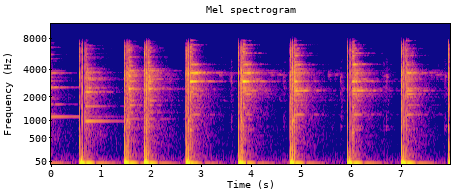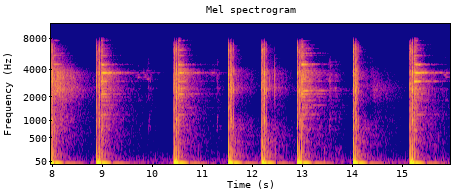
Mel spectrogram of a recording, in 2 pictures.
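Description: Repeated shots from an M6TR full power launcher gun, about fifteen sharp metallic clanging bangs fired in an uneven rhythm, each loud and close with a short ringing decay, no talking.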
